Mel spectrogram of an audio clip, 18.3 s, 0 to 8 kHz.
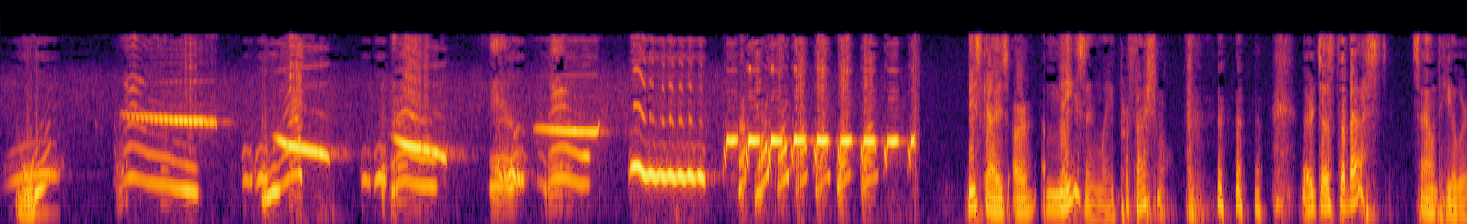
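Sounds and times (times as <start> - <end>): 
speech: 0.2 - 0.7, 12.1 - 14.7, 15.4 - 18.3
bird calls with sliding whistled phrases: 1.4 - 11.5.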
